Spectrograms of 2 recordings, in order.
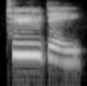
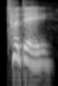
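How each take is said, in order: First: The first syllable has a full, unreduced vowel. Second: The first syllable has a reduced schwa vowel. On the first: The speaker calls it wrong. "I didn't say that in a natural way" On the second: The speaker calls it right. "how an English speaker would say it"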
